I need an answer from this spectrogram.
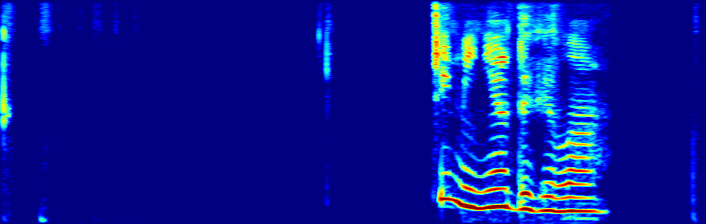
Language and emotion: Russian, sad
